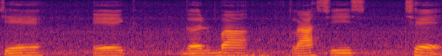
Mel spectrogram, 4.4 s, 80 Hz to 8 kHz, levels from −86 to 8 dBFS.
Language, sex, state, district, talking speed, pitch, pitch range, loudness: Gujarati, male, Gujarat, Gandhinagar, 70 wpm, 130 Hz, 120-135 Hz, -21 LUFS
